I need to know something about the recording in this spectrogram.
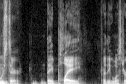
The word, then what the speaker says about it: Worcester: Why don't none of the guys can pronounce Worcester? They all say Worcester. And Worcester.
